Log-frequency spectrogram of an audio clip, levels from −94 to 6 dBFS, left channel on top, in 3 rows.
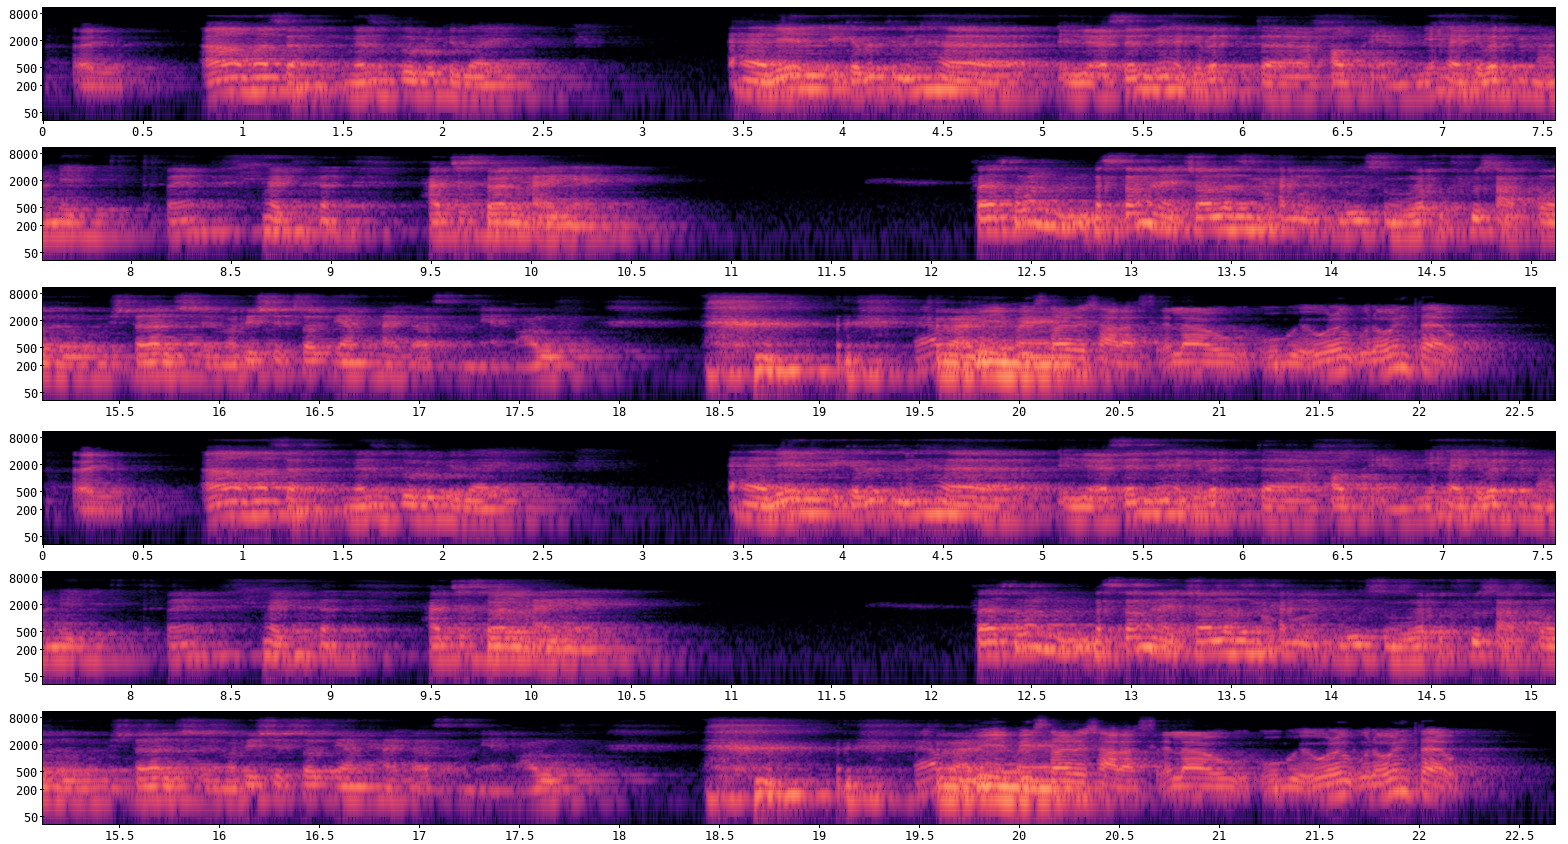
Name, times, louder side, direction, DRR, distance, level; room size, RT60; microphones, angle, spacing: voice 1, 0.1-0.5 9.7-10.1 13.6-14.0 19.5-22.2, right 1 dB, 20° right, 11 dB, 1.1 m, -29 dB
voice 2, 0.8-2.4 3.4-7.8 8.2-10.4 12.2-18.1 18.4-20.3, left 1 dB, 30° left, 1 dB, 2.7 m, -28 dB
26.5 x 20.0 x 7.6 m, 0.87 s
head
